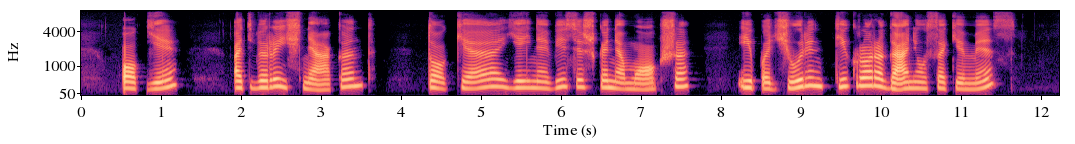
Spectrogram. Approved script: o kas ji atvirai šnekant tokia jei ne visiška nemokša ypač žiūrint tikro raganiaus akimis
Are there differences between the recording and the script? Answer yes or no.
yes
